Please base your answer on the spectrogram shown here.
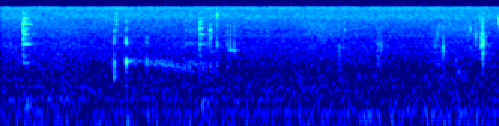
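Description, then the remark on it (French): Quiet mouth noises of someone sipping coffee: a few soft slurps and swallows, with a faint clink of the cup, over a low steady background hum and no talking. “Je m'excuse, j'ai pris une petite gorgée de café, il était trop tentant.”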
